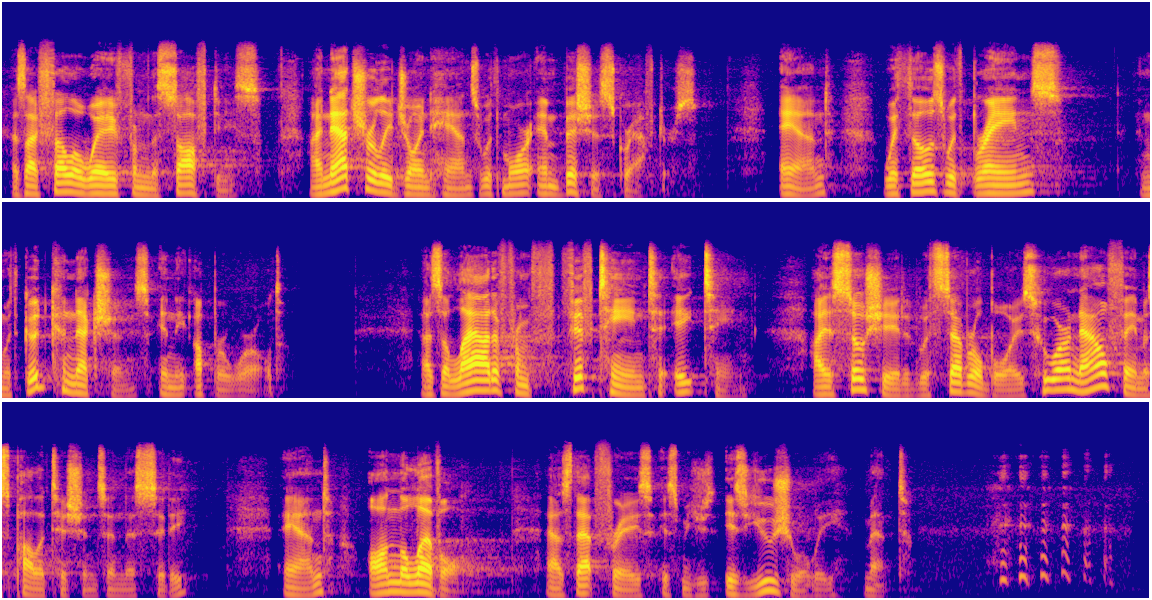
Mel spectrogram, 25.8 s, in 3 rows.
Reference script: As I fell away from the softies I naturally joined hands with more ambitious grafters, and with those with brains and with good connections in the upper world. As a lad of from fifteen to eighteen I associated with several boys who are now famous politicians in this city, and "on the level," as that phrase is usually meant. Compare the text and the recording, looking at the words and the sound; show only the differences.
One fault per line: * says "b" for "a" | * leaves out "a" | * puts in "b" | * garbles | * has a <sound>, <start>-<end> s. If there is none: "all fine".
* puts in "is"
* has a laugh, 24.6-25.6 s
